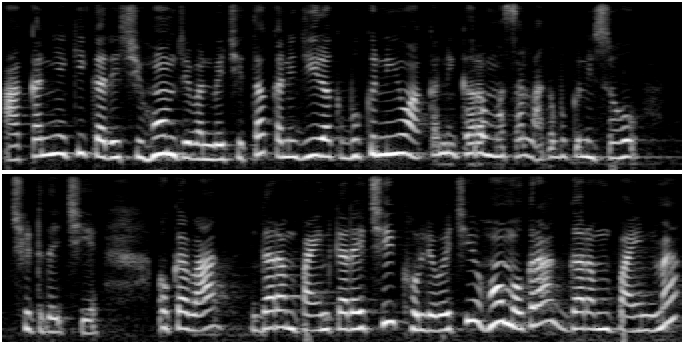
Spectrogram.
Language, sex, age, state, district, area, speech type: Maithili, female, 30-45, Bihar, Madhubani, rural, spontaneous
